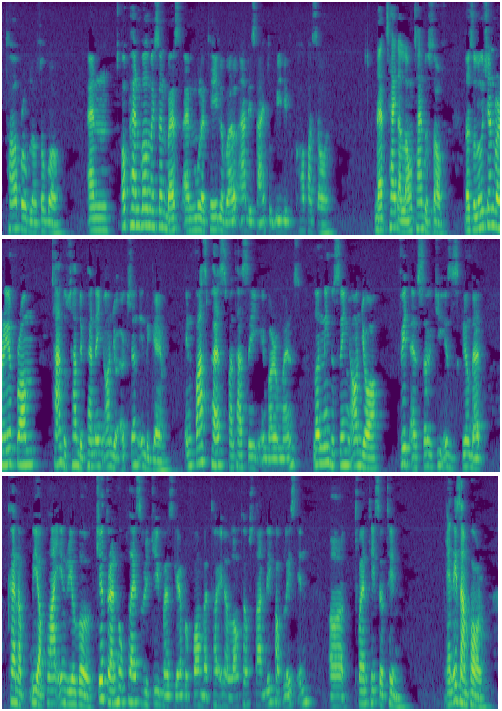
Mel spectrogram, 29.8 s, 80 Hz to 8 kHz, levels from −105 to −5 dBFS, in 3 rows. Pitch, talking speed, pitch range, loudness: 150 Hz, 150 wpm, 135-175 Hz, -28 LUFS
